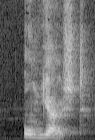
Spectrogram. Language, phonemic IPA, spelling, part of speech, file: Dutch, /ɔnˈjœyst/, onjuist, adjective, Nl-onjuist.ogg
- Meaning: incorrect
